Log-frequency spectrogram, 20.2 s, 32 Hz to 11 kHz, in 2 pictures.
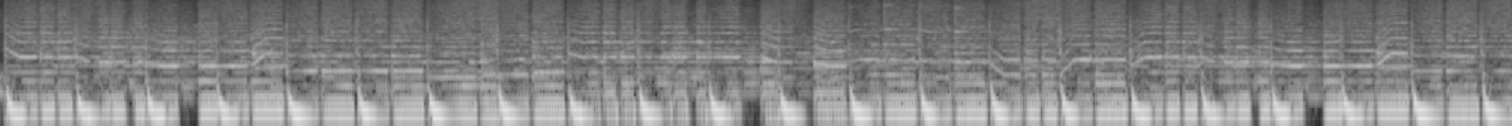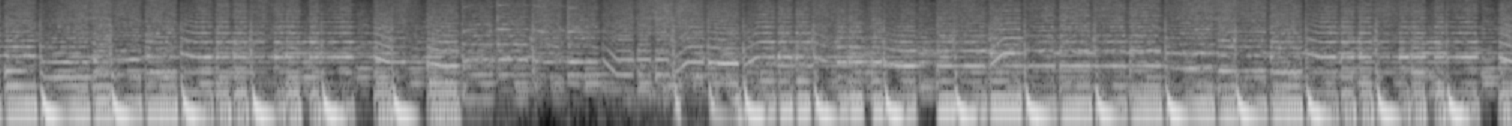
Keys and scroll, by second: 3.6 c, 5.9 Delete, 9.2 F3, 13.0 Escape, 13.3 F4, 13.9 F3, 16.3 shift+F2, 17.5 F9.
